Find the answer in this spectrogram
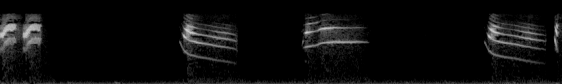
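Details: Common linnet in "pardillo limpio" clean song from a 2023/2024 silvestrismo CD: spaced phrases of sliding, descending whistled notes about a second apart, with brief chirps between quiet gaps.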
